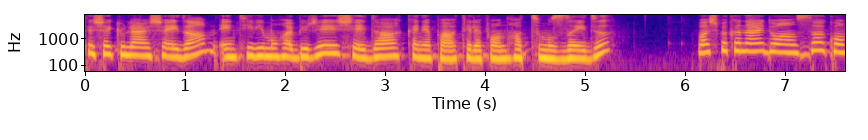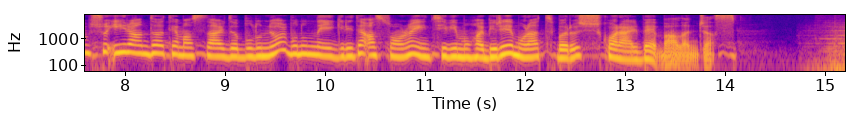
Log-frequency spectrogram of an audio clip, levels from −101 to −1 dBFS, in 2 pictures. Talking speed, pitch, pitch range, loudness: 105 wpm, 220 Hz, 200-270 Hz, -17 LUFS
